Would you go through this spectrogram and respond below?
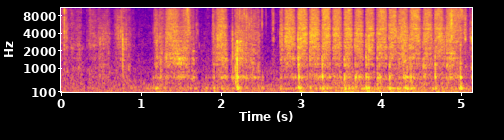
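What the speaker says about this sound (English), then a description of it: "Let's just mop the glue up" A cloth rubbing and wiping up wet glue on a collage board, brisk back-and-forth scrubbing strokes that speed into a fast even rhythm, close and clear.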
